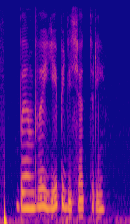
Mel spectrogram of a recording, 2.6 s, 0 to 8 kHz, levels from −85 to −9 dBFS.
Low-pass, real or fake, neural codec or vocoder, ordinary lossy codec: 7.2 kHz; real; none; none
